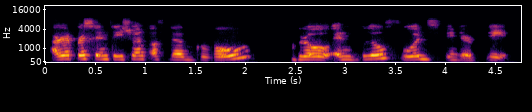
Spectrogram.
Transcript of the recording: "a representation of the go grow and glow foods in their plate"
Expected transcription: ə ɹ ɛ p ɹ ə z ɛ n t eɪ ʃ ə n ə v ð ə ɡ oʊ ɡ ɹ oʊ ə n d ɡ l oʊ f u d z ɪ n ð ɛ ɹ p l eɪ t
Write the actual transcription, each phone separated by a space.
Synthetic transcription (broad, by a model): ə ɹ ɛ p ɹ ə s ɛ n t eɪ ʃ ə n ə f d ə ɡ oʊ ɡ ɹ oʊ ə n d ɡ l oʊ f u d s ɪ n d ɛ ɹ p l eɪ t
